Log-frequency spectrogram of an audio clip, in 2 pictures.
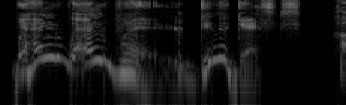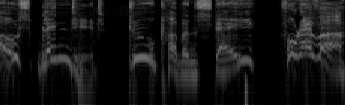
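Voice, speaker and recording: A high, croaky put-on character voice is heard. It moves at a very slow pace. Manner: sinister, sweetly menacing.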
